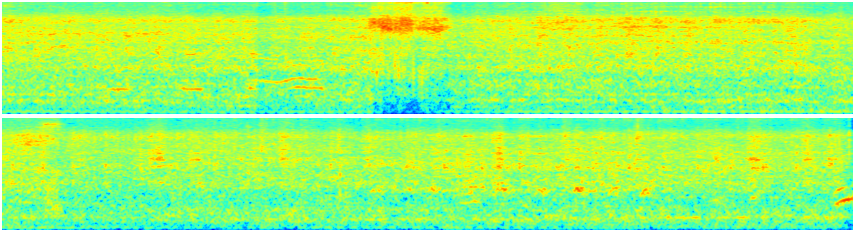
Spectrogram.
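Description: A vehicle engine running steadily, heard as a continuous low rumble.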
